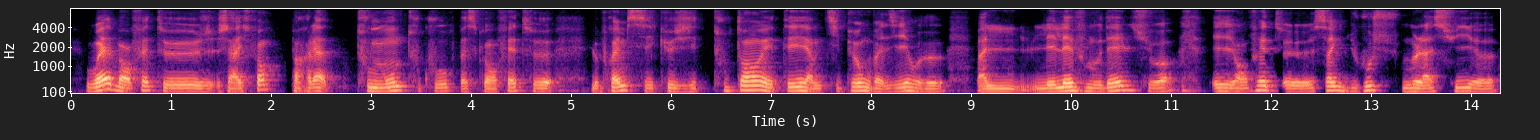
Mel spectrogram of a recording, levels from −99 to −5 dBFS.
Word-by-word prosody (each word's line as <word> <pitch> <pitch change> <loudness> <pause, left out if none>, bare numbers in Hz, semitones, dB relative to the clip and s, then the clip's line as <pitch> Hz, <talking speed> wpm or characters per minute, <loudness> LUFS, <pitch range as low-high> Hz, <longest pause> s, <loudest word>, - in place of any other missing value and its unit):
Ouais, 135 +9 +8
bah - - +3
en - - +5
fait, 145 +4 -4
heu, 115 -1 0
j 105 0 -4
j'arrive 105 -1 -2
pas - - +2
à - - +2
en 170 -1 -16
parler - - -1
à - - +2 0.3
tout - - -4
le 125 - +5
monde, 140 +4 +2
tout 145 0 -15
court, 125 +1 -7
parce 105 -3 -6
qu'en 105 -1 -2
fait, 130 +5 -3
heu, 110 -1 0 0.3
le - - -5
problème, 150 +4 +2
c'est 130 -9 -5
que 115 +1 -4
j'ai 105 0 -8
tout 135 - -10
le - - -13
temps 160 +1 +6
été 135 +1 +3
un 105 - -1
petit 105 0 -10
peu, 140 - -3
on 135 -2 +4
va 105 -4 -2
dire, 120 +3 -1
heu, 105 0 -3 0.3
bah 95 - 0
l 105 -2 -1
l'élève 125 +5 +4
modèle, 130 +7 +1
tu 150 -6 -11
vois? 120 +7 -2 0.3
Et 120 -1 0
en 110 -1 -2
fait, 155 0 0
heu, 110 0 -1
c'est 145 +3 +1
vrai 145 -1 +1
que 135 - -8
du 115 - -10
coup, 150 +6 0
je 155 +1 -11
me 110 +1 -2
la 110 +1 +1
suis, 120 -2 -3
heu 105 0 -3
120 Hz, 240 wpm, -20 LUFS, 110-140 Hz, 0.3 s, Ouais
